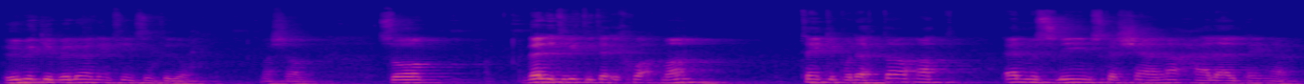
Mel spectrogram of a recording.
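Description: A man giving a slow, deliberate religious lesson in Swedish, dropping Arabic phrases in as he teaches. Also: medium pitch, darkish tone. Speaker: preacher. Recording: very echoey room, voice from a distance.

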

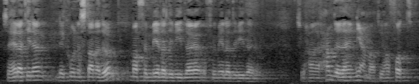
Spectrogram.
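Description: A man's voice: mid-range voice, steady tone, dark tone, reverberant. A man teaching a religious lesson to a class in a small room, asking the students questions and then answering them himself. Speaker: Islamic teacher. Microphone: microphone in a small room.

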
